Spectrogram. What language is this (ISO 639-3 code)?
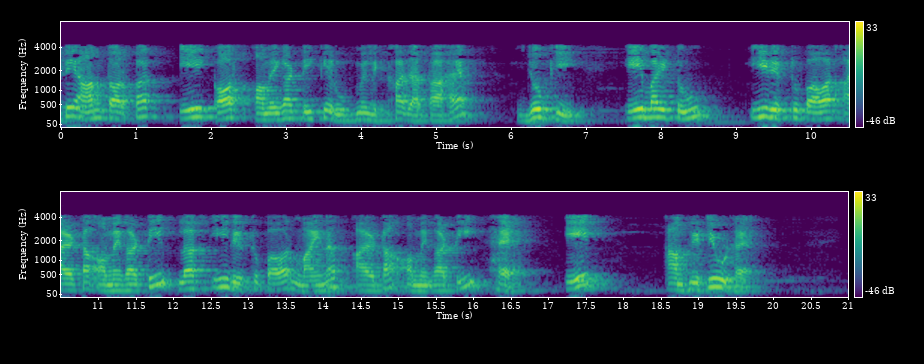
hin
